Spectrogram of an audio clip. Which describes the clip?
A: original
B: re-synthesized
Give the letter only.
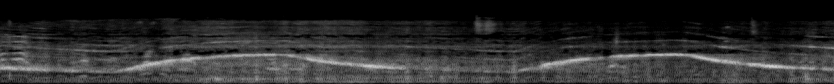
B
